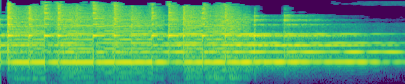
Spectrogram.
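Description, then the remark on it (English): A big silver metal bell clangs loudly and rapidly several times, rung to celebrate a recent property deal, then stops, leaving a bright, sustained ringing tone that hangs in the air. “Are you guys ready for this silver, big silver bell?”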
